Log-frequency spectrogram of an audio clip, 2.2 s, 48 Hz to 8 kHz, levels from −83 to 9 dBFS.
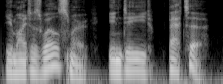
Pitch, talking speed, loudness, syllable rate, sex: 95 Hz, 190 wpm, -18 LUFS, 6.1 syllables/s, male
